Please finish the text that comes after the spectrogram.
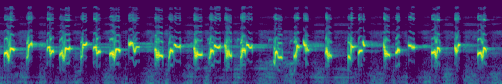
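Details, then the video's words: Yellow-vented bulbul singing a continuous, active gacor ropel phrase: quick, bubbly, liquid notes tumbling up and down in a steady chortling stream. "Suara Burung Trucukan Gacor Ropel Panjang"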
